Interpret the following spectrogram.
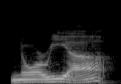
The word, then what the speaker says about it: Noria: Let me figure out what the actual pronunciation of this is so I don't screw this up. Noria pronunciation. Noria. Noria. Noria.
